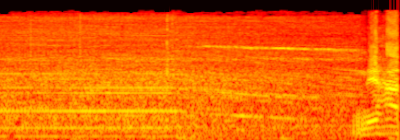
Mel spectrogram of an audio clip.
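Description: Worcraft cordless twin-battery blower-vacuum running as a blower with a steady motor whine, then winding down with a falling pitch about a second in.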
